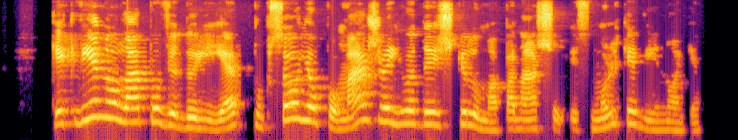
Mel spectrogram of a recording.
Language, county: Lithuanian, Tauragė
